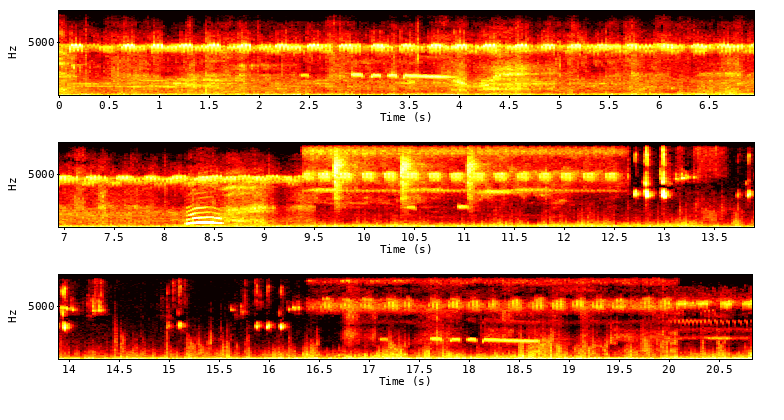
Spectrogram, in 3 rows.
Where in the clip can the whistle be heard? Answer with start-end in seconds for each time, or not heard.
2.4-3.9, 10.4-11.1, 17.1-18.7.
